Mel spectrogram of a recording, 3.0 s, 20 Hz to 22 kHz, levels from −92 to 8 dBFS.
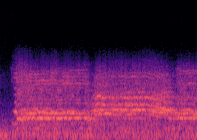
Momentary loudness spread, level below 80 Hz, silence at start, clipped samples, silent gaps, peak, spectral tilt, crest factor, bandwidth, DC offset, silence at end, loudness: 2 LU; -42 dBFS; 0 s; under 0.1%; none; -14 dBFS; -7.5 dB/octave; 10 dB; 6.2 kHz; under 0.1%; 0 s; -25 LUFS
